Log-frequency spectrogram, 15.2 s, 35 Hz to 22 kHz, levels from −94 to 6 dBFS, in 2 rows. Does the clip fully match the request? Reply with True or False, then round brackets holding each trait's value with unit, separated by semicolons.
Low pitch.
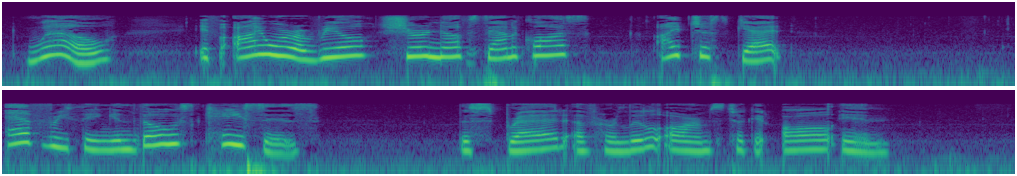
False (275 Hz)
